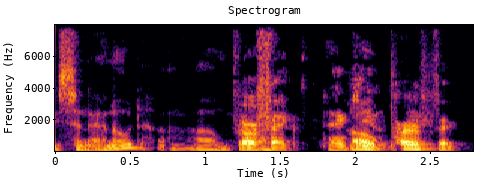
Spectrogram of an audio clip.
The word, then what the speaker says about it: SiNANODE: a product line called sanod now am I pronouncing that correctly sanod perfect thank you oh perfect perfect so yeah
